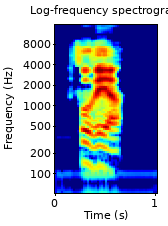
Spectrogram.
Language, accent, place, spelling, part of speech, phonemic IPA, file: French, France, Lyon, fovéa, noun, /fɔ.ve.a/, LL-Q150 (fra)-fovéa.wav
- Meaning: fovea; retinal fovea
